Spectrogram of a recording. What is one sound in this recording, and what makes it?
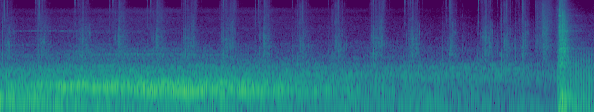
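Footsteps crunch slowly on gravel and sand.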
